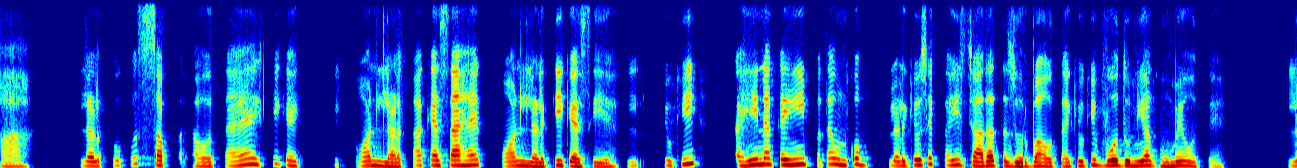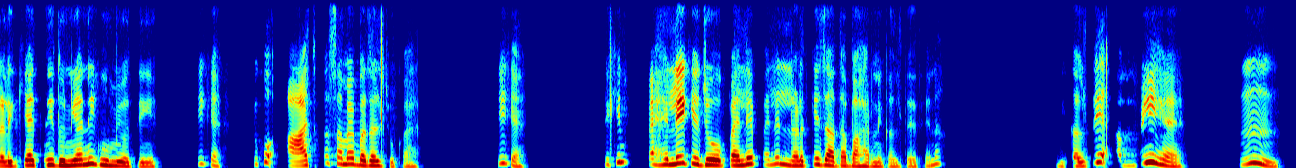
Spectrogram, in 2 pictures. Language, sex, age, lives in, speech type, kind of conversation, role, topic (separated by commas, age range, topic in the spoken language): Hindi, female, 30-34, India, conversation, podcast, guest, Toxic dost ko handle karne ke liye tum kya salah doge?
